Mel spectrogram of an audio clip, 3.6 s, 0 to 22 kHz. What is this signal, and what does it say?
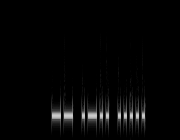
Morse code, heard as a keyed tone, about 20 wpm, 700 Hz. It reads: ML5
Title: Three Letter-Number Combinations - 20wpm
